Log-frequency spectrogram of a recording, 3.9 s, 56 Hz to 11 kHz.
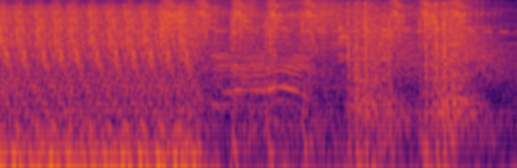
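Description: A Shredder weapon fires in Halo SPV3 as a loud dense burst of rapid shots, then breaks into scattered booming impacts and mechanical clatter, close and with no talking.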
